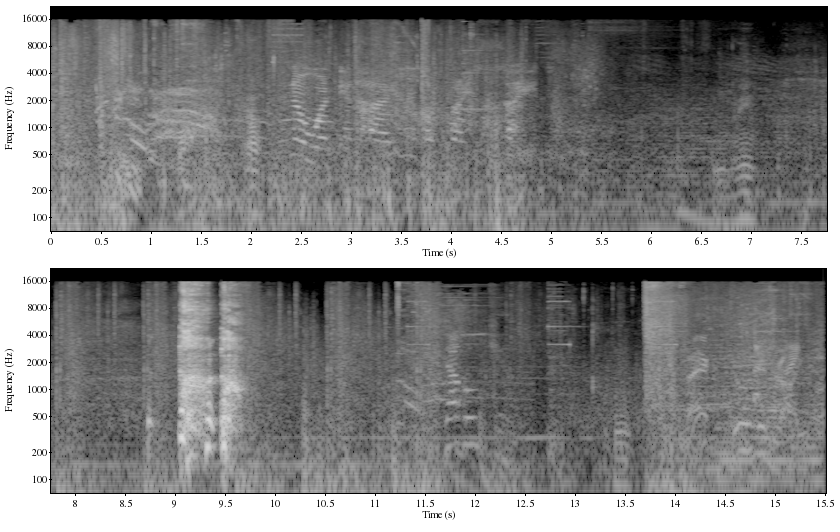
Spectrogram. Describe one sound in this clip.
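Gunfire and explosions boom from a video game.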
